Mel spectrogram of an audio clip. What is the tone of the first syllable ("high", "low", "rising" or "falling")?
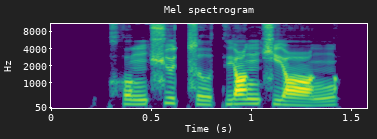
rising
